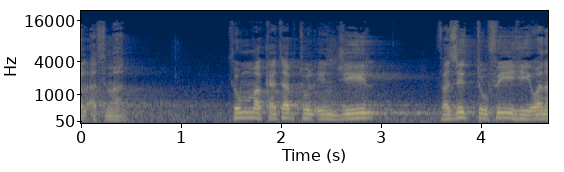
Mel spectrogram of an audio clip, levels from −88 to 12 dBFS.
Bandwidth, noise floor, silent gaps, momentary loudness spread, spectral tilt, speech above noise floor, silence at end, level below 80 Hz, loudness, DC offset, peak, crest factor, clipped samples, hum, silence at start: 16 kHz; -48 dBFS; none; 18 LU; -5.5 dB/octave; 24 dB; 0 s; -54 dBFS; -24 LUFS; under 0.1%; -6 dBFS; 18 dB; under 0.1%; none; 0 s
